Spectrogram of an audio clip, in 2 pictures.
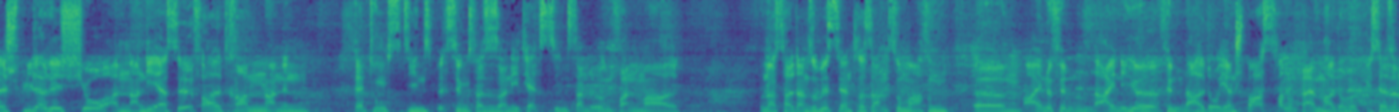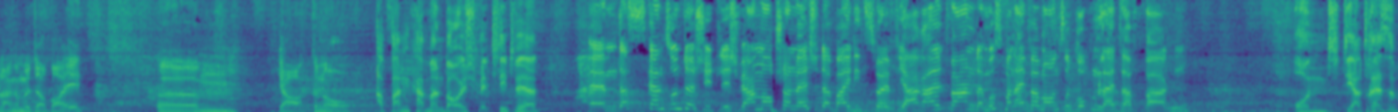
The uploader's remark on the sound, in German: Blaulichtgottesdienst 2022. Alle Hilfsorganisationen waren eingeladen, im Rahmen eines Gottesdienstes zusammenzukommen. Beim gemütlichen Abend mit leckerem Essen unserer Verpflegungseinheit haben wir live einige Stimmen zu dieser rundum gelungenen Veranstaltung eingefangen.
